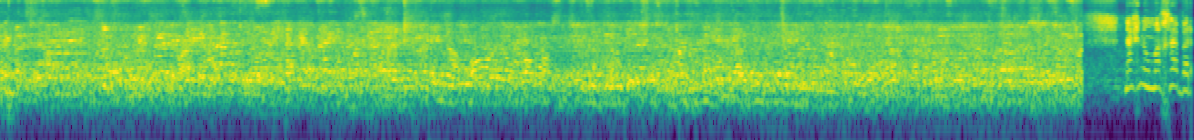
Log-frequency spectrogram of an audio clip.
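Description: Many people talk at once in a busy, echoing hall.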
